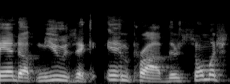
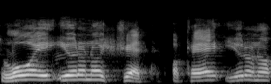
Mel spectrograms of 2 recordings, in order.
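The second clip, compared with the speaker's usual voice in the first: choppy broken-English speech; 3 semitones higher than usual. Telling how his father spoke when he was growing up, imitating father's broken English. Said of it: "it was all broken English".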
